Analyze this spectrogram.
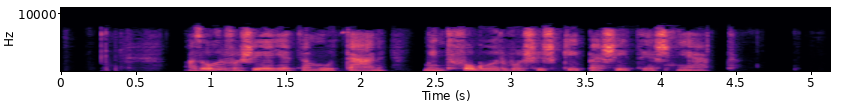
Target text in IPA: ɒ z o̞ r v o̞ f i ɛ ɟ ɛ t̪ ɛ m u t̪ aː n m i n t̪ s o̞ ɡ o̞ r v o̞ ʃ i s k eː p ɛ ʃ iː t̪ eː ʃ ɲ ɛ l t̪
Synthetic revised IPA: ɒ z o̞ r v o̞ ʃ i ɛ ɟ ɛ t̪ ɛ m u t̪ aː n m i n t̪ f o̞ ɡ o̞ r v o̞ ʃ i ʃ k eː p ɛ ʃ iː t̪ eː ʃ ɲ ɛ r t̪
